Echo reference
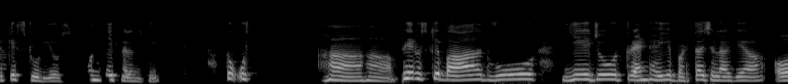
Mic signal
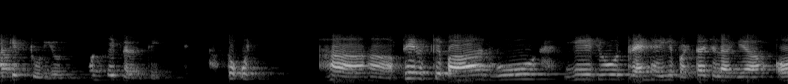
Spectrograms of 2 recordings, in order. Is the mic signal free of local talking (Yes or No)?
Yes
